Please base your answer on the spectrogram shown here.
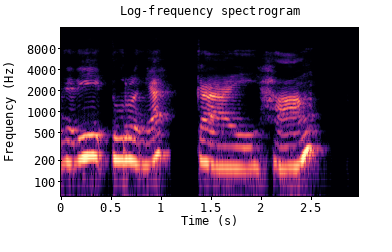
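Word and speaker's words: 改行: 顾问， 15, hangnya 2. Jadi kai hang.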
